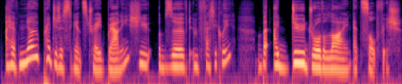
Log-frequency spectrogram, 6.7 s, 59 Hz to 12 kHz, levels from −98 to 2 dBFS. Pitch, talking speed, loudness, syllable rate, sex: 190 Hz, 170 wpm, -18 LUFS, 5.2 syllables/s, female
